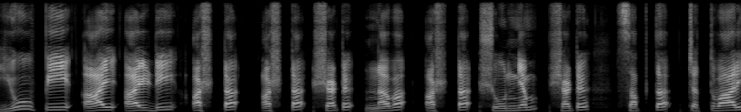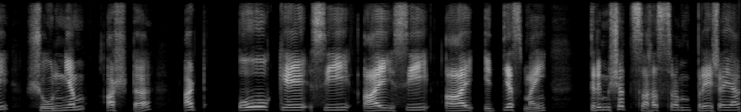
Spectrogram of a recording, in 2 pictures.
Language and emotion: Sanskrit, neutral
